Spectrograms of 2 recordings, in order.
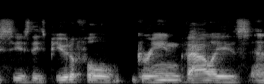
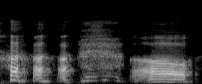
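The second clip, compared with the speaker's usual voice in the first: laughing it off; 3 semitones higher than usual. Retold or imitated. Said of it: "he had clearly laughed".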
